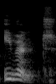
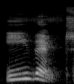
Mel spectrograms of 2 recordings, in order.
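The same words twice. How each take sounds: First: Said in the usual way. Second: इवेंट drawn out in two beats, ई, वेंट; split into syllables. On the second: Shown as a demonstration. Teacher showing children a two-syllable word, इवेंट said syllable by syllable. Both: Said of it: "ये two syllable word है".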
